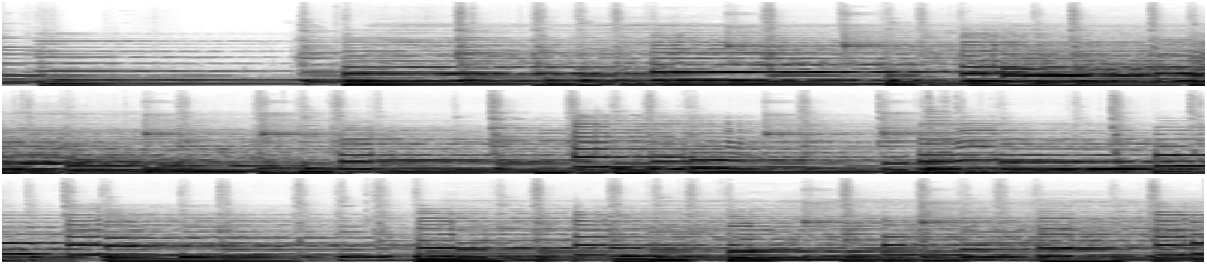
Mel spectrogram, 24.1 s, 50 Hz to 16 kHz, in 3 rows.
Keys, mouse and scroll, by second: 1.4 r, 5.6 r, 8.9 middle click, 13.1-15.1 right drag, 15.1 click, 15.6 click, 16.1 click, 18.0 shift+s, 19.3 shift+d, 20.0 r.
